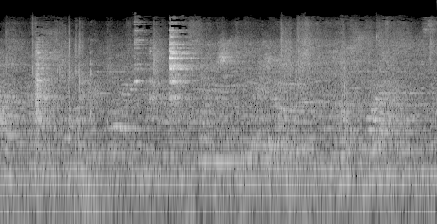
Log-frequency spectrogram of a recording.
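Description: Restaurant background: other diners' voices talking indistinctly, with one short ringing clink of tableware about a second and a half in.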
